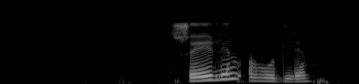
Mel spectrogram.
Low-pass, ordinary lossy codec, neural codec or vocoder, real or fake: 7.2 kHz; none; none; real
